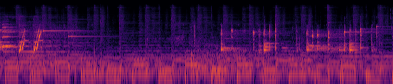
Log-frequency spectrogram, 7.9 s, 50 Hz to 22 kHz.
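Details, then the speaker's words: Nissan Leaf (2013-2019) switched on: bright rising melody of tinkling chime notes over a faint low hum, the startup tune on the alternative sound setting from the menu. "І так, вмикаємо машину. Як чуєте, одразу йде звук, що сигналізує про те, що авто увімкнулося і тому подібне."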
